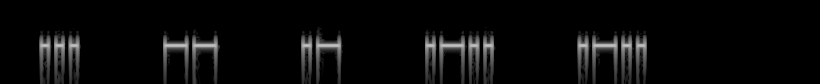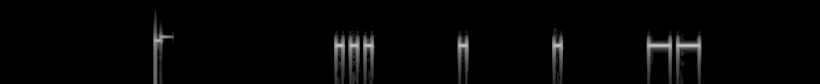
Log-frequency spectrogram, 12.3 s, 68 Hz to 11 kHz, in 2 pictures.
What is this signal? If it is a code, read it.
Morse code, heard as a keyed tone, about 22 wpm, spaced as for 10 wpm, 700 Hz. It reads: SMALL SEEM
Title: 4x Character Spacing - Top 300 Words - 22wpm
